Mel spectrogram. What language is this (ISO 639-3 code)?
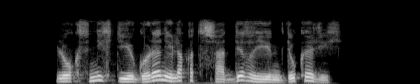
kab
